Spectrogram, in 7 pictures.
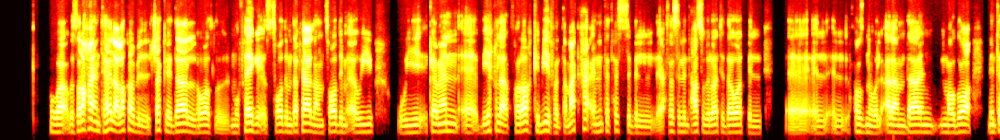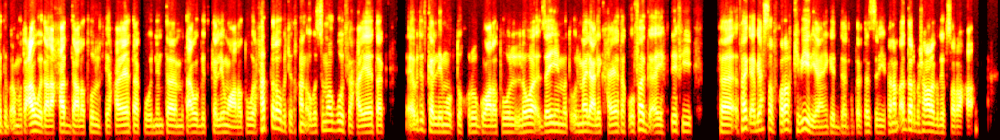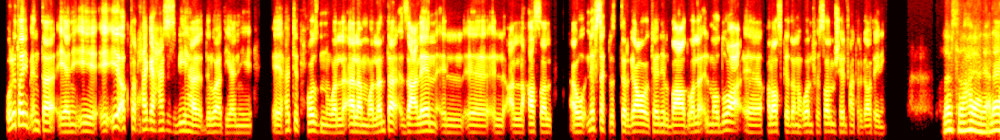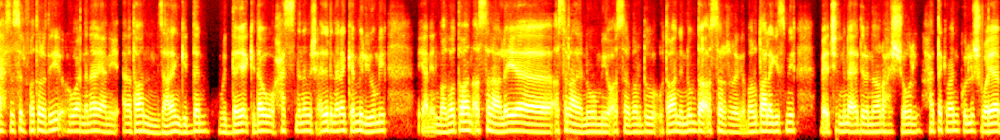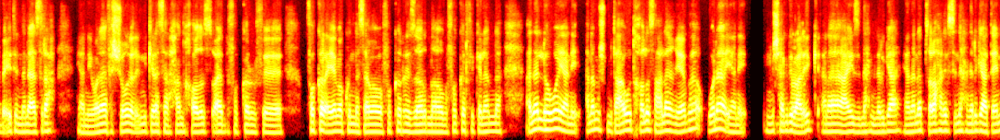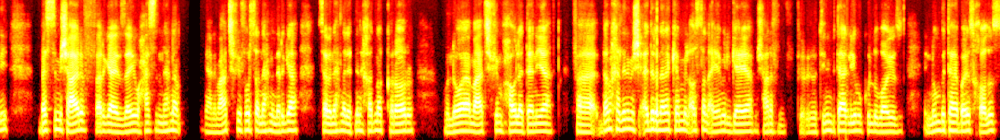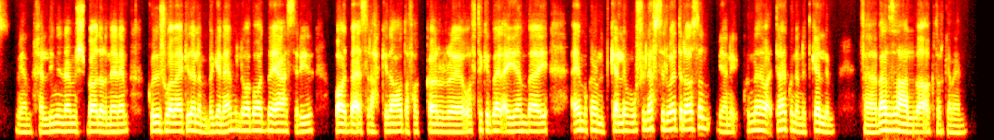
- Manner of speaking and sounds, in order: tapping; tsk; in English: "الروتين"
- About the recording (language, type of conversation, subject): Arabic, advice, إزاي أقدر أتعامل مع ألم الانفصال المفاجئ وأعرف أكمّل حياتي؟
